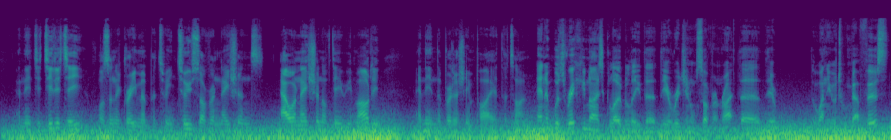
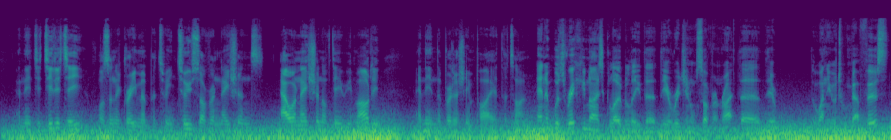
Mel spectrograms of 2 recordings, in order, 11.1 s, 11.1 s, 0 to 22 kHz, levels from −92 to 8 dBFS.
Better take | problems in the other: neither | low rumble; loud; throughout; 5 dB below the speech; the same in both

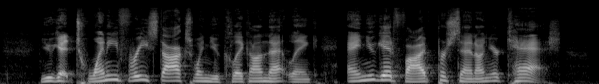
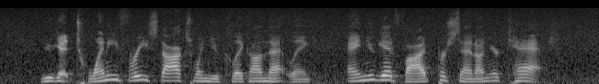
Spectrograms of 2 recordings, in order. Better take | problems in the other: first | hiss; noticeable; throughout; 15 dB below the speech

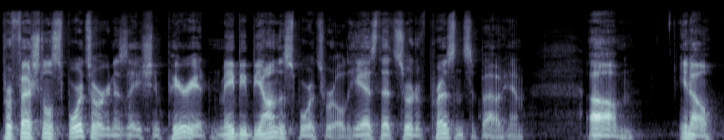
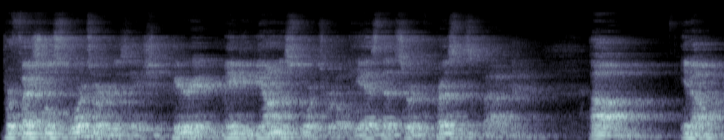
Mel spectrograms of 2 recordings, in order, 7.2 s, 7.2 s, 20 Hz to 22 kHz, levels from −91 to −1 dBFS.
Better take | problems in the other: first | room echo; strong; dies away in 1.1 s // off-mic speech; far

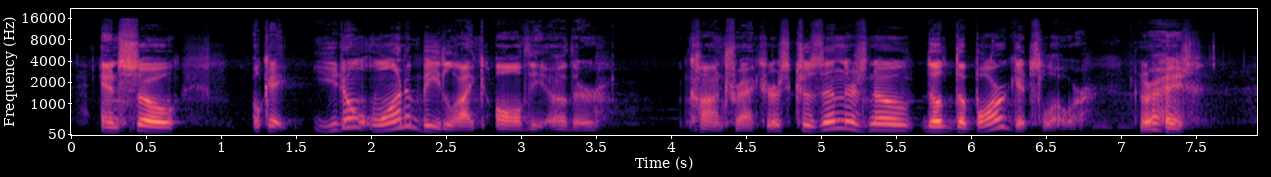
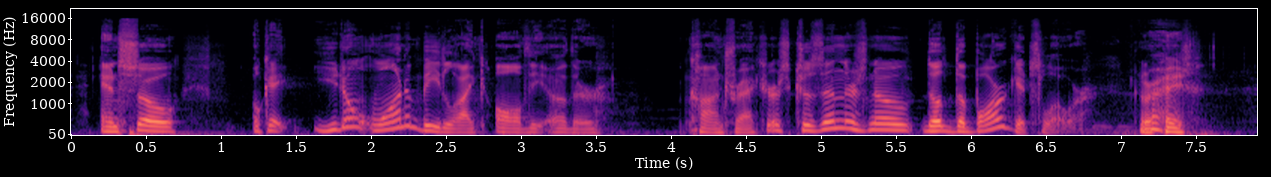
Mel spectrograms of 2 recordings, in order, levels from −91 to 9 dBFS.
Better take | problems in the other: second | thin; very; fading below 400 Hz

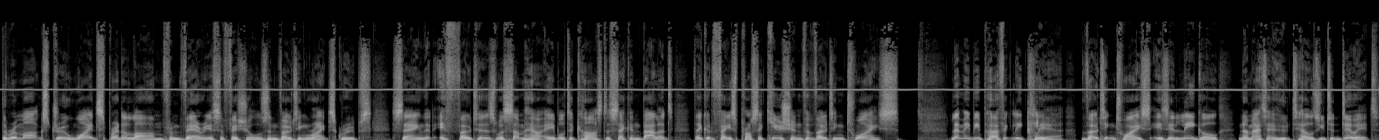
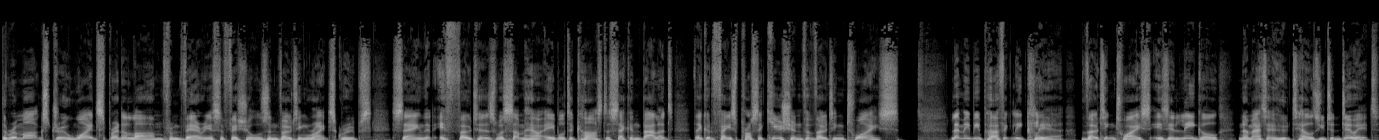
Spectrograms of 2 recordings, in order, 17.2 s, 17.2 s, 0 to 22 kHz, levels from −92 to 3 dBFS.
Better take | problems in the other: second | high-pitched whine; loud; throughout; 8 kHz, 7 dB below the speech

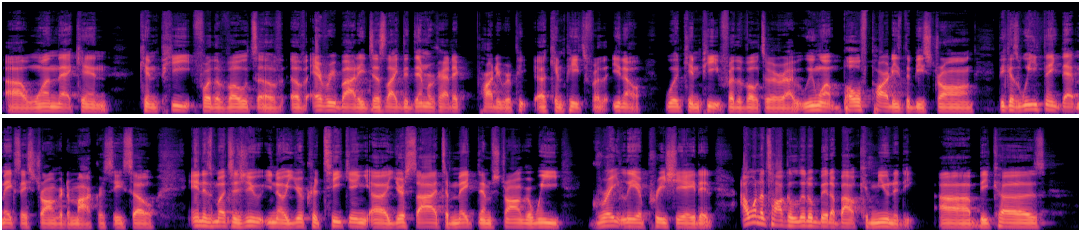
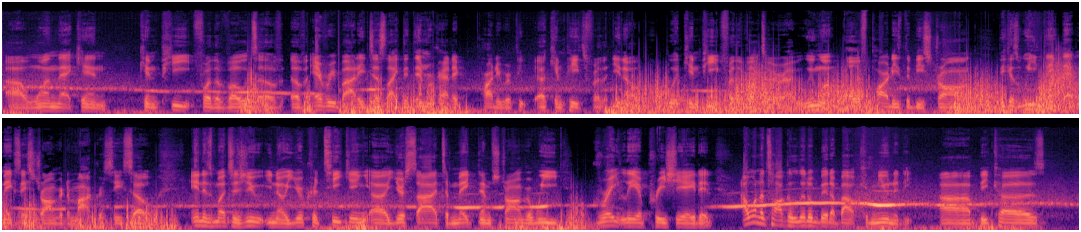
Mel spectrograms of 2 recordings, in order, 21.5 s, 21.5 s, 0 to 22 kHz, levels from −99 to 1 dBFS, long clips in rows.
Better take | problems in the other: first | wind noise on the microphone; heavy; 3 dB above the speech

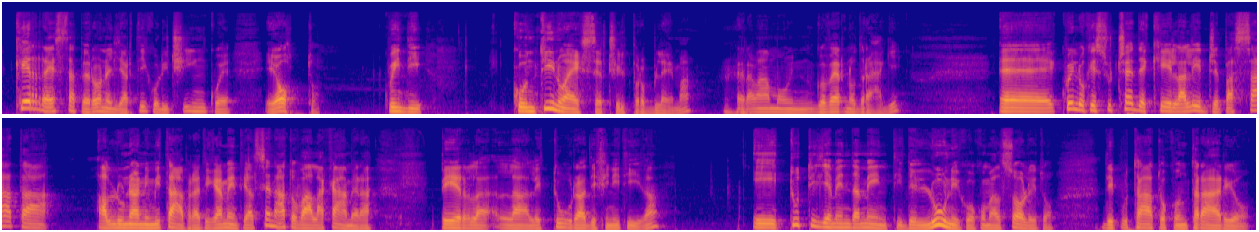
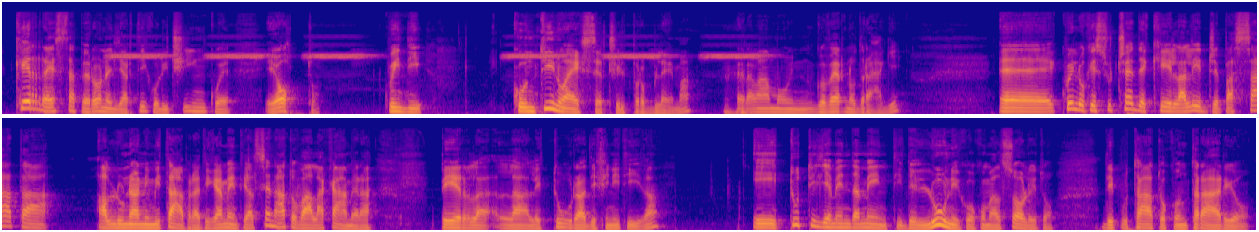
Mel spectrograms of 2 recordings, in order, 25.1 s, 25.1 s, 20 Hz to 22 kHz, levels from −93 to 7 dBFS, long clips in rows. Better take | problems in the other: first | alarm; noticeable; from 1 to 7.5 s; peak 9 dB below the speech

